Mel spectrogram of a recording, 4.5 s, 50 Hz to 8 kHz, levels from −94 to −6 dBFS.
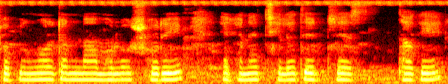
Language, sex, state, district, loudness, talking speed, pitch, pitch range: Bengali, female, Tripura, South Tripura, -16 LUFS, 120 wpm, 215 Hz, 215-220 Hz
